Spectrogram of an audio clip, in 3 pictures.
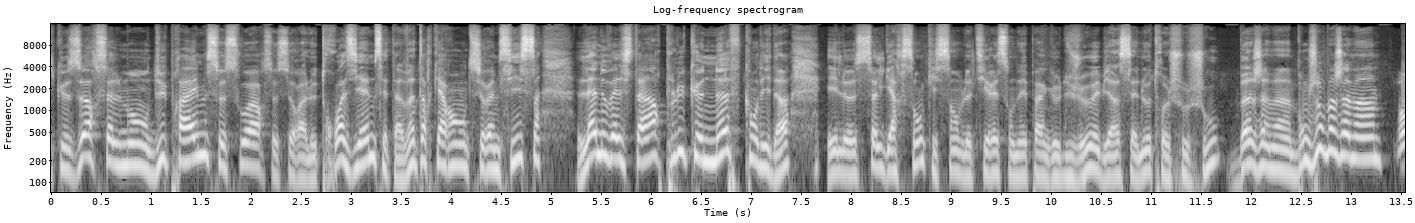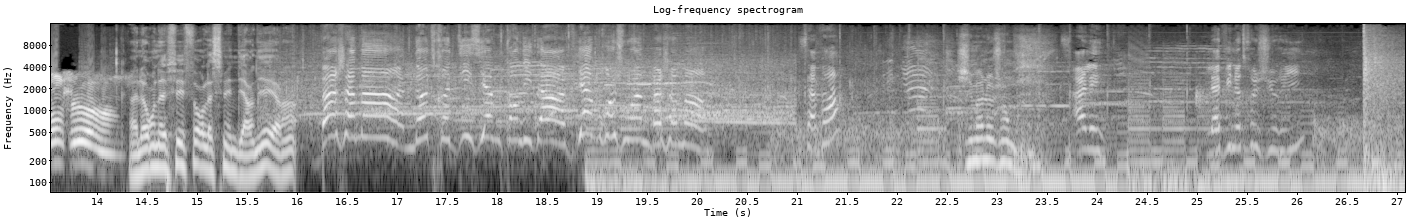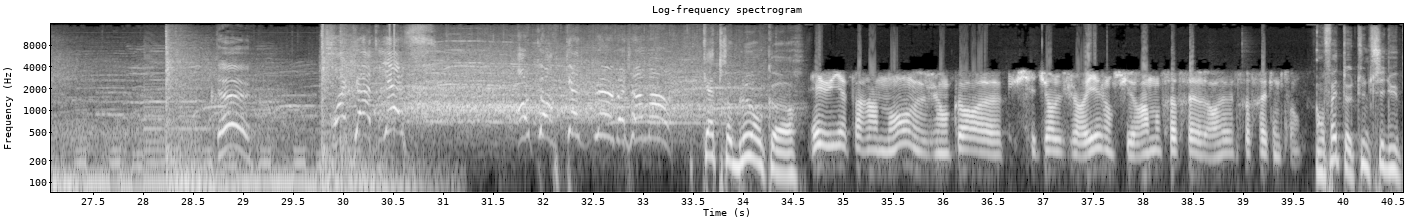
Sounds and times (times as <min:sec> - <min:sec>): Speech: 0:00.0 - 0:16.6, 0:33.6 - 0:40.6
Music: 0:18.9 - 0:31.4.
